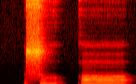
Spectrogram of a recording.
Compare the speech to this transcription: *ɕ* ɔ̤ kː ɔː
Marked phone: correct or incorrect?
incorrect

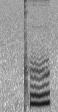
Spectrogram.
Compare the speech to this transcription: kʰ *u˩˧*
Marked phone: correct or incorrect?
correct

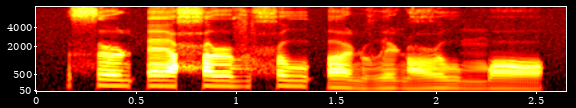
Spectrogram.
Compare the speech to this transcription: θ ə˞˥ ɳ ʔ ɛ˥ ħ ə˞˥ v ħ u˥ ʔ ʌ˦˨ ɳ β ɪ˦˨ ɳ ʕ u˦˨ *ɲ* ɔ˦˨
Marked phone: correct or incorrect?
incorrect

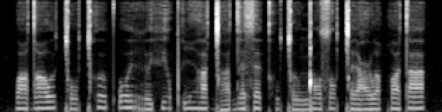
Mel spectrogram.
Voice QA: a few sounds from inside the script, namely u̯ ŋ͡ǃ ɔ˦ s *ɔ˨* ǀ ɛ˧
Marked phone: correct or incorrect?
incorrect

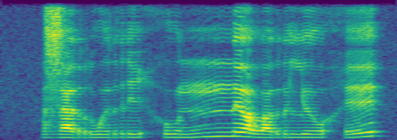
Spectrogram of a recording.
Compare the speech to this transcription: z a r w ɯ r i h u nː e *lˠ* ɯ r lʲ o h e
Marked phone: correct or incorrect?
correct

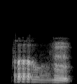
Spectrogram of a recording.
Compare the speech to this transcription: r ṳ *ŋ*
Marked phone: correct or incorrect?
incorrect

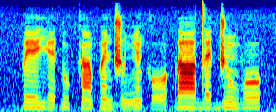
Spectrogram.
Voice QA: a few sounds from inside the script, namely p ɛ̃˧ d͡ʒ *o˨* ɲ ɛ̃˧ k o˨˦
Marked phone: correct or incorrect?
correct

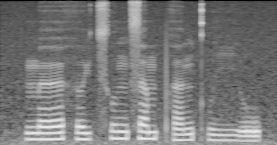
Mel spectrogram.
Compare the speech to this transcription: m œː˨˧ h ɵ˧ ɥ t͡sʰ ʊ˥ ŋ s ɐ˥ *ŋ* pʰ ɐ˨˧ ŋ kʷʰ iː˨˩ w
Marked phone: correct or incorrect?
incorrect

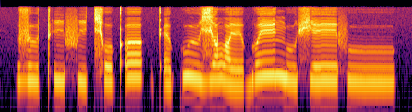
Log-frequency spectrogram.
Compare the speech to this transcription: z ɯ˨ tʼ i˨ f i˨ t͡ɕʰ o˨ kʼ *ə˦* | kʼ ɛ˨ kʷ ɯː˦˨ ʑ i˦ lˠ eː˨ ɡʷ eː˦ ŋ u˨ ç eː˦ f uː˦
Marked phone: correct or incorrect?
incorrect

